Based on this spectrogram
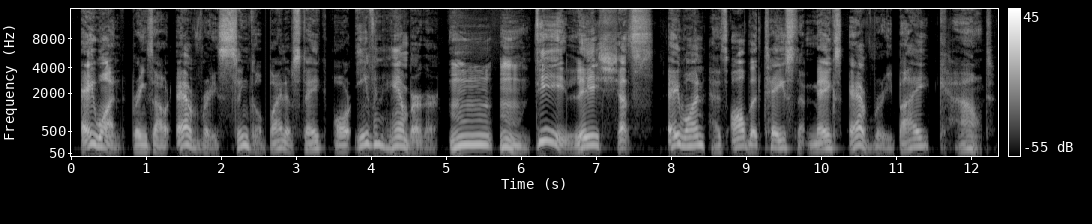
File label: Commercial; A 1 STEAK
